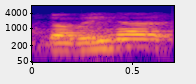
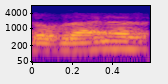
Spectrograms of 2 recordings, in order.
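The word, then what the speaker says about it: Döbereiner: तो सबसे पहले हम क्लासिफिकेशन जो आपके चैप्टर 1 में यानी सेकेंड केमिस्ट्री में वो डबलिनर क्लासिफिकेशन, डबलिनर क्लासिफिकेशन, डोब्रिनर या डोब्राइनर इस प्रोनाउंसिएशन है।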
